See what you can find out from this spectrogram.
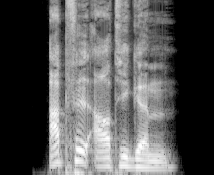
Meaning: strong dative masculine/neuter singular of apfelartig
- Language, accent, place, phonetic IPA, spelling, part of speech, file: German, Germany, Berlin, [ˈap͡fl̩ˌʔaːɐ̯tɪɡəm], apfelartigem, adjective, De-apfelartigem.ogg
